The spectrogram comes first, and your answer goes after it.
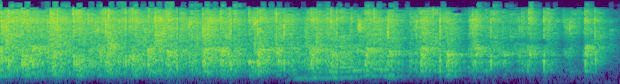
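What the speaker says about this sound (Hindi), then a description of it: "ताली बजती है" An audience claps during a spiritual discourse, giving a few seconds of close, fairly loud applause that thins into scattered claps toward the end and then cuts off.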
